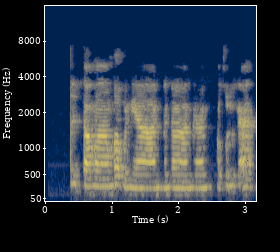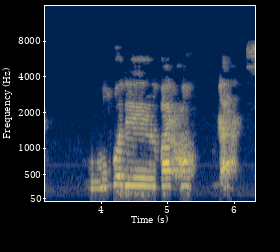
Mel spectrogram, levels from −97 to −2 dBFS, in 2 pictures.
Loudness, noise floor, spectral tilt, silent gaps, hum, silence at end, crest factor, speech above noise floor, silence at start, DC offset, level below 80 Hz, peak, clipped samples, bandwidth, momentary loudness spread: -23 LUFS; -74 dBFS; -3.5 dB/octave; none; none; 0 s; 20 dB; 51 dB; 0.35 s; under 0.1%; -74 dBFS; -4 dBFS; under 0.1%; 7.8 kHz; 14 LU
